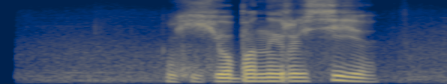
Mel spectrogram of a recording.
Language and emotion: Russian, angry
